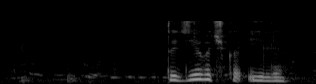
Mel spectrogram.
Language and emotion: Russian, neutral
